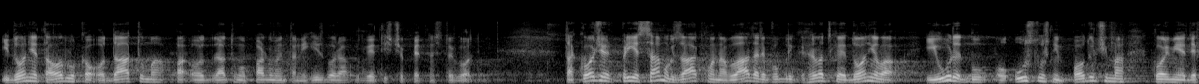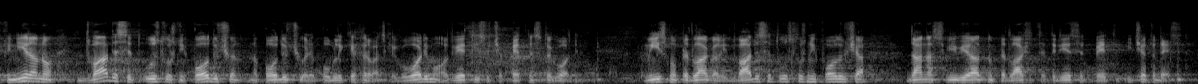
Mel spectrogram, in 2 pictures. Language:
Croatian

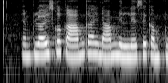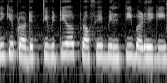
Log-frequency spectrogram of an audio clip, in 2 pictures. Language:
Hindi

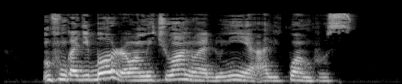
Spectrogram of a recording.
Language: Swahili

